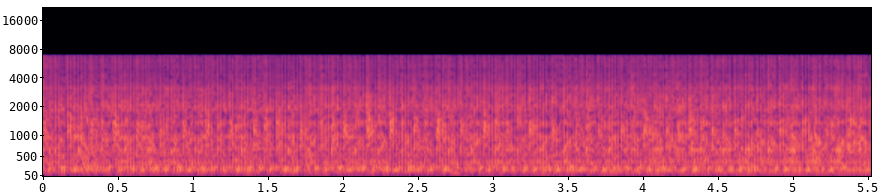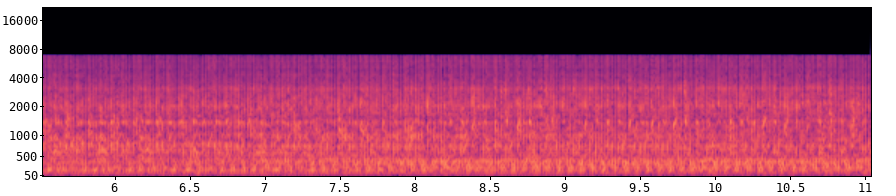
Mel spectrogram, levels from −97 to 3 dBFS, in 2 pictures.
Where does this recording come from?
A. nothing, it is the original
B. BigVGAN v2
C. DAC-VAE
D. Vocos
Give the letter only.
B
